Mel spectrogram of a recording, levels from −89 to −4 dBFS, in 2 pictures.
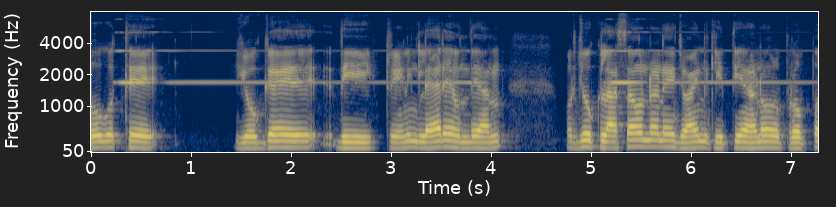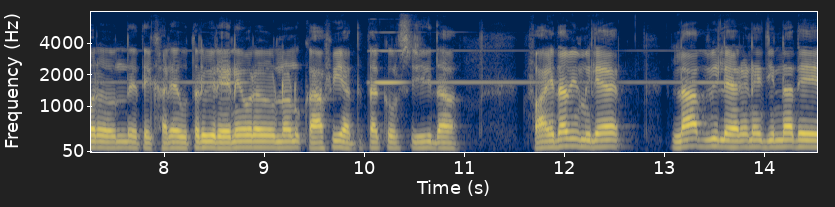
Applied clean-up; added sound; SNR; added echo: none; Wind instrument, woodwind instrument; 18 dB; none.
